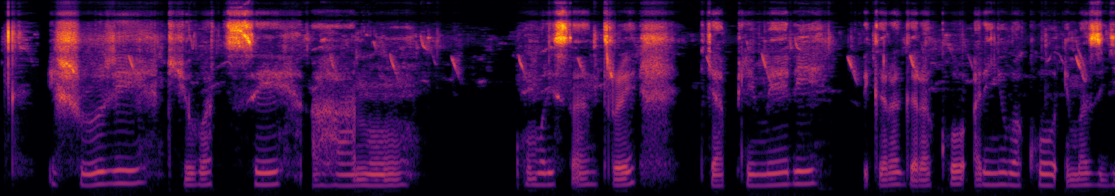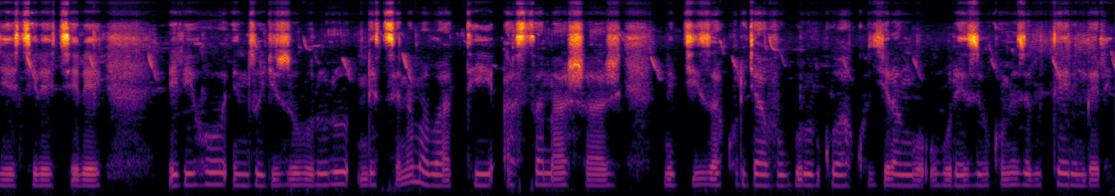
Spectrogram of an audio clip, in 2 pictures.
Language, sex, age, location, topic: Kinyarwanda, female, 18-24, Nyagatare, education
